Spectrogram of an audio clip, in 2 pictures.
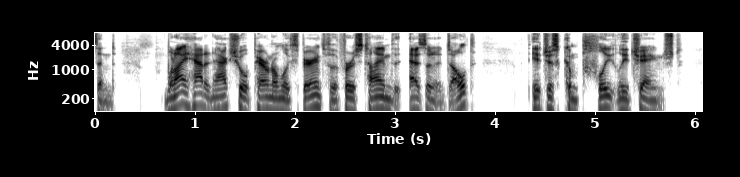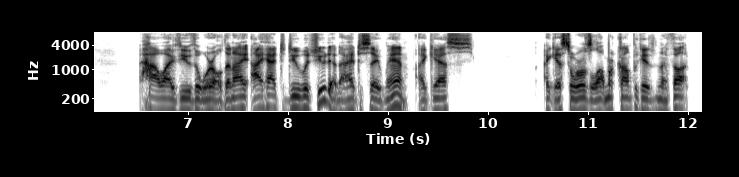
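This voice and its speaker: A man's voice: on the low side, fast, dry recording, clean studio sound. A man speaking as a podcast guest, telling anecdotes casually in a wry manner. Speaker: podcast guest, ghost show host.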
